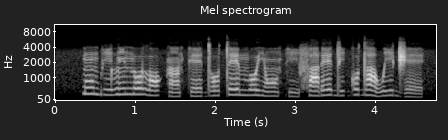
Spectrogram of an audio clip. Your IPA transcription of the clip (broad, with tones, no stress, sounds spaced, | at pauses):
k͡p ũ˦ b i˧ l ĩ˦ n o˦ l ɔ˧ k ã˨ k e˨ d o˧ t e˦ m o˧ j ɔ̃˨ k i˨ f a˧ ɾ e˦ d i˧ ɡ o˦ d a˦˨ w i˧ d͡ʒ e˨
